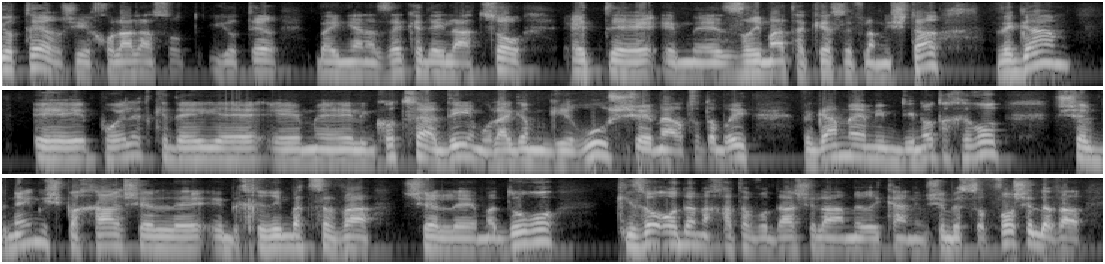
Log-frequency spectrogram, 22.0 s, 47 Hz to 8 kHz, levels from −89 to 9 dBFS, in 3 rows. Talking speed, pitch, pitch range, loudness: 140 wpm, 110 Hz, 105-120 Hz, -21 LUFS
